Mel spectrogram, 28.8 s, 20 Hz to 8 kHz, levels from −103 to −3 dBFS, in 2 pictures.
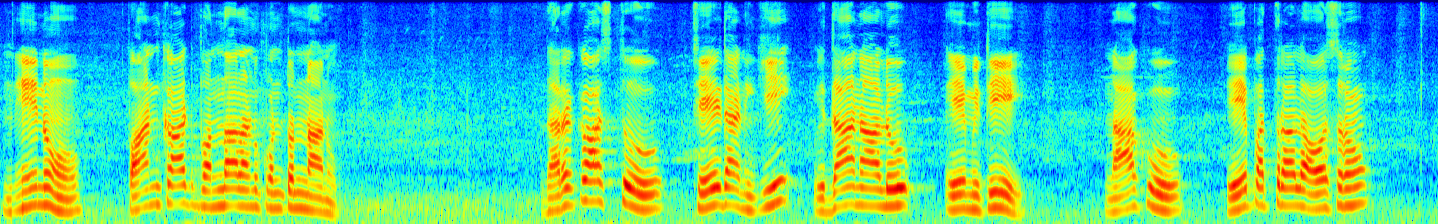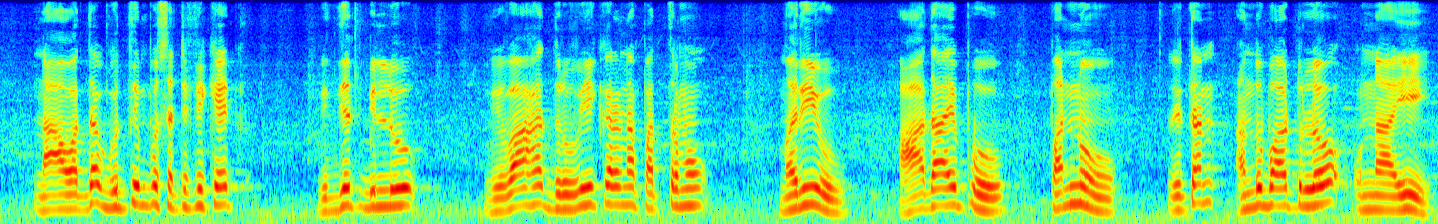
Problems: constant background noise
